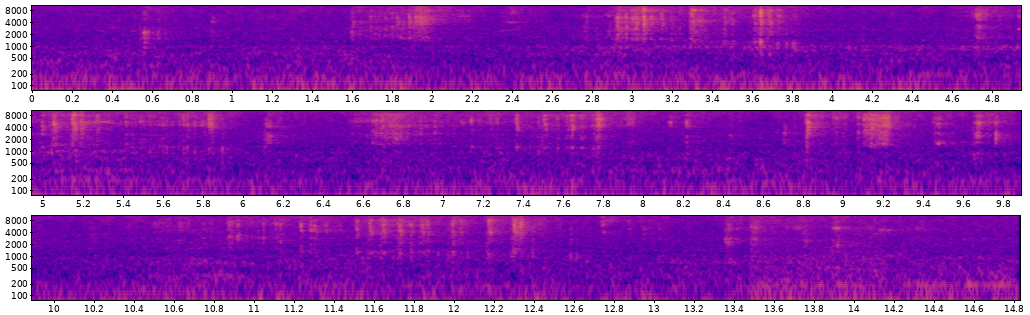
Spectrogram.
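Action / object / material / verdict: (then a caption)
scrape / gypsum block / gypsum / none. A small, solid white gypsum block with red painted edges is held in the hand and scraped and carved with a metal utility knife blade. Quiet, dry scraping strokes come in irregular bursts of crisp, bright scratching over a steady low background rumble.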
